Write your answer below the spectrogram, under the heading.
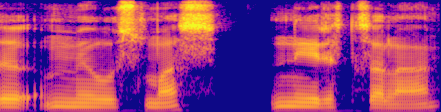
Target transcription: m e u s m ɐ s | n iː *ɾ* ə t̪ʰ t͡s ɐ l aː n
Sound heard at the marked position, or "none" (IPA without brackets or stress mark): ɾ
